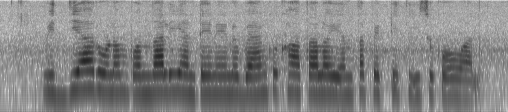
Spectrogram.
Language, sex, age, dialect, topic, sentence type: Telugu, female, 25-30, Central/Coastal, banking, question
